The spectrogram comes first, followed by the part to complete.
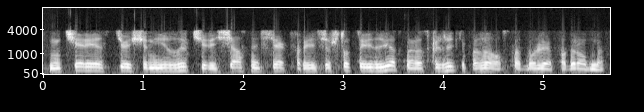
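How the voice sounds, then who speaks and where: A man's voice: mid-range voice, fairly quick. A man calling in to a radio show over a crackly phone line that keeps breaking up, asking his question hesitantly and restarting his sentences. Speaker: caller. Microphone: telephone. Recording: lo-fi phone call with dropouts.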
